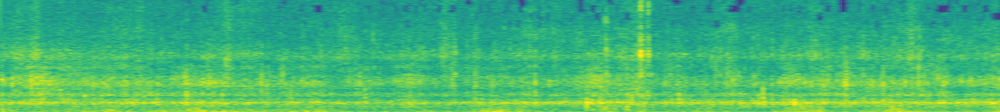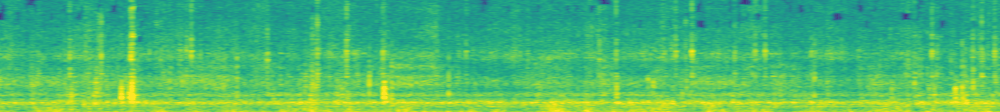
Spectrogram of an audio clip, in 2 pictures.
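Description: Wind buffeting the microphone of a bicycle-mounted action camera as the bicycle rolls along a rough dirt road, its tyres rumbling over the ground. Two brief ticks a little past the middle.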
